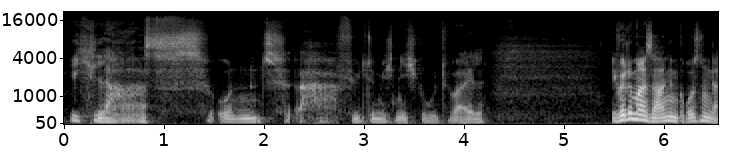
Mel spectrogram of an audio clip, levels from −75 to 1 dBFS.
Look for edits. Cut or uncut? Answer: uncut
